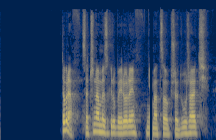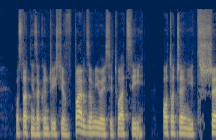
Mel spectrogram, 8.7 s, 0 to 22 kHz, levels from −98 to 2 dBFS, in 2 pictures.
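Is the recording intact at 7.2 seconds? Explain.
No. The audio at 7.2 seconds falls inside a stretch of AAC frame loss with muting, from 7.05 to 7.24 s. Several frames go missing, and the longest run of silence lasts roughly 150 ms. The decoder zeroes the spectrum for each lost frame. Because AAC frames overlap, the sound fades out and back in rather than cutting off sharply. The speech drops into soft-edged holes.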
